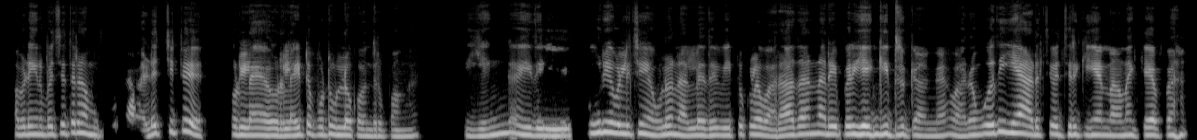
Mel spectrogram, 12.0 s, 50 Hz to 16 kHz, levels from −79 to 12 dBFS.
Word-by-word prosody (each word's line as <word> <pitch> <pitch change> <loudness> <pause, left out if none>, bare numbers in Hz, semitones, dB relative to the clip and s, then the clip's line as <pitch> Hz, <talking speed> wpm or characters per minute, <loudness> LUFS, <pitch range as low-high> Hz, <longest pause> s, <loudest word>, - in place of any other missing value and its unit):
அப்படிங்கிற 205 +1 -1
பட்சத்தில 235 +5 -1
நம்ம 200 -3 -1
போட்டு 455 0 -22 0.2
அடைச்சுட்டு, 240 - -2 0.4
ஒரு 200 - -1
ல - - +2 0.2
ஒரு 175 -1 +1
லைட்ட 190 +5 0
போட்டு 200 +2 -1
உள்ள 190 0 +2
உக்காந்துருப்பாங்க. 165 -2 -4 0.8
எங்க 220 +6 +1 0.2
இது 180 -2 +2 0.5
சூரிய 255 +2 +4
வெளிச்சம் 225 -1 +2
எவ்ளோ 205 +3 +1
நல்லது! 180 0 0
வீட்டுக்குள்ள 200 +3 -2
வராதான்னு 195 +7 0
நெறையா 210 -2 +2
பேர் 210 0 +5
ஏங்கிட்டுருக்காங்க. 190 -4 0 0.2
வரும்போது 200 +8 +1 0.2
ஏன் 230 -2 +4
அடைச்சு 195 +1 -4
வச்சிருக்கீங்கன்னு 195 -1 -1
நாலாம் 180 -1 -2
கேட்பேன். 190 -1 0
195 Hz, 145 wpm, -18 LUFS, 185-215 Hz, 0.8 s, பேர்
